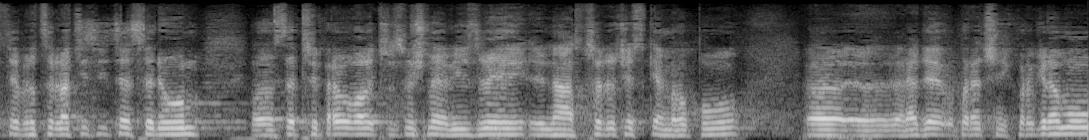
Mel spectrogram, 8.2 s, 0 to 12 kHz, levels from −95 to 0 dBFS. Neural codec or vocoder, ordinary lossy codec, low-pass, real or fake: codec, 44.1 kHz, 2.6 kbps, DAC; AAC, 32 kbps; 10.8 kHz; fake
